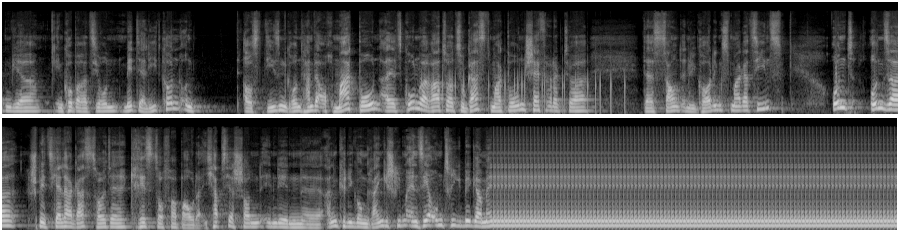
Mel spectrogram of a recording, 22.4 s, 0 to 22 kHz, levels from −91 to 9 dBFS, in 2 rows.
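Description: Sample clock jitter runs through the whole clip: the converter's timing wanders by a couple of microseconds, so each sample lands slightly early or late, leaving a roughness around 40 dB below the signal that rises on loud, bright passages and disappears in silence. A train of clicks sits between 5.24 and 7.79 s, about thirty similar pops at roughly 11 per second with uneven spacing, peaking a few dB above the surrounding sound and heard even in gaps; nearby electrical interference or a struggling interface is the likely source. A system hang loop starts at 17.34 s and lasts to the end: one 46.44 ms slice of audio repeats exactly over a hundred times, which fits a 2048-sample buffer being replayed while the computer or driver froze, producing a rapid stutter-buzz at 21.5 Hz.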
